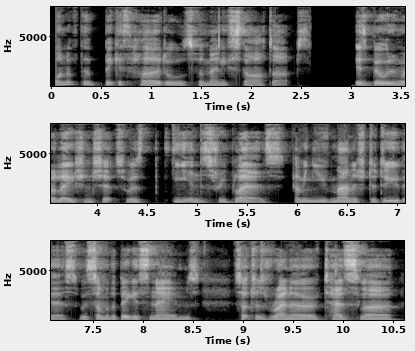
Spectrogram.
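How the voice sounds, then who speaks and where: A man hosting a podcast, asking long, measured interview questions. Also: mid-range voice, fairly even intonation. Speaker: podcast host.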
